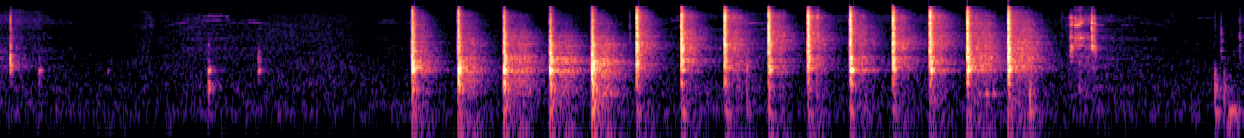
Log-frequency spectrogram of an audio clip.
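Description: Small hammer tapping a pin punch in a quick run of about twenty sharp taps, about six or seven a second, starting about two seconds in. It is driving a pin out of an airsoft pistol's frame.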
